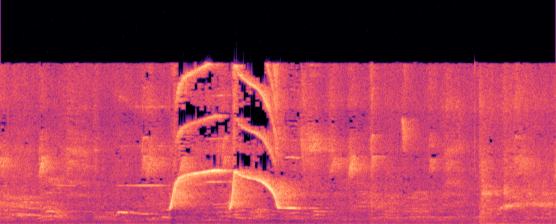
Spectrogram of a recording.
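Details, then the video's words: Captive screaming piha at San Diego Zoo giving one loud whistled call: two sharp rising sweeps that climb into a long, high, ringing note before it drops away, with murmuring visitors in the background. "Screaming Piha Call"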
